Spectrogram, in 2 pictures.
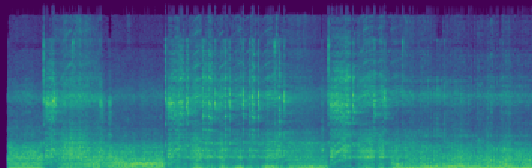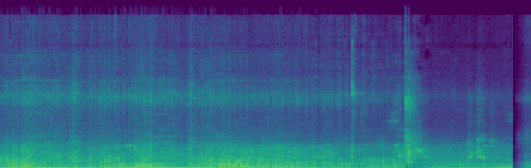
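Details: Honda Karisma being diagnosed for starter problems, with the starter motor refitted and a new starter bendix: starter spins briskly and the engine turns over with a steady, even low chug; the starter drive is engaging properly.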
